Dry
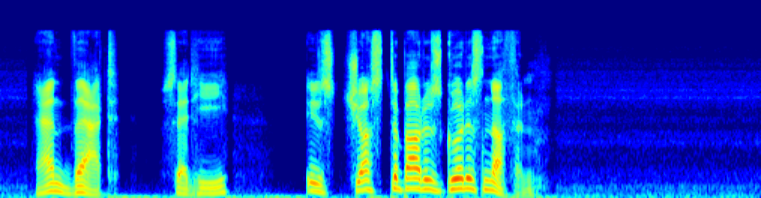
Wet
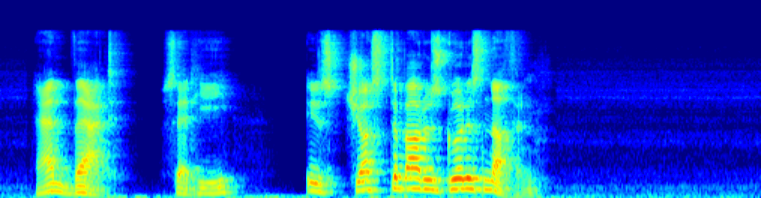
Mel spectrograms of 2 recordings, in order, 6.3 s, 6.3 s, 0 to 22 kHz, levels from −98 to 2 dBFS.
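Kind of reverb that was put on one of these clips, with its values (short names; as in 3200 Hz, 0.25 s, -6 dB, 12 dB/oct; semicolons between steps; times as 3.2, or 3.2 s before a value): Schroeder reverb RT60 0.31 s, combs from 32 ms, DRR 7.5 dB; gain -1 dB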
